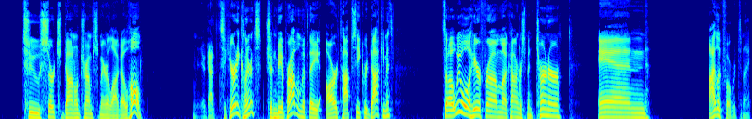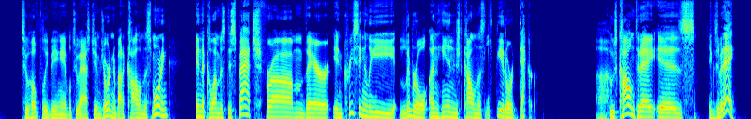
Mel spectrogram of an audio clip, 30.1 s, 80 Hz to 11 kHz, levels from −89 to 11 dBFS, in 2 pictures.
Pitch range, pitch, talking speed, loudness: 105-140 Hz, 125 Hz, 140 wpm, -25 LUFS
